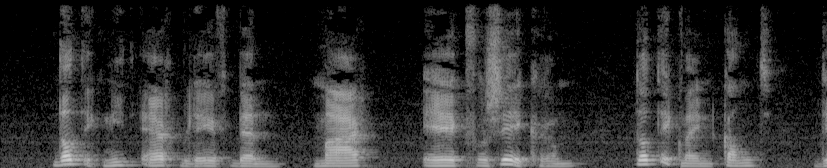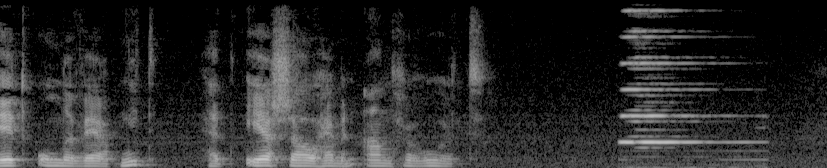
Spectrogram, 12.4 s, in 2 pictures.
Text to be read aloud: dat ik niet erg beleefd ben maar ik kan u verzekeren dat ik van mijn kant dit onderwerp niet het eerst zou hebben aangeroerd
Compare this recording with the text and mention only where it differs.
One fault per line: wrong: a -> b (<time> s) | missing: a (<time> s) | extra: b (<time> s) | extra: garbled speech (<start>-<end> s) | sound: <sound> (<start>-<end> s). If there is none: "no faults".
missing: kan u (3.5 s)
missing: van (5.1 s)
sound: squeak (10.8-12.0 s)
